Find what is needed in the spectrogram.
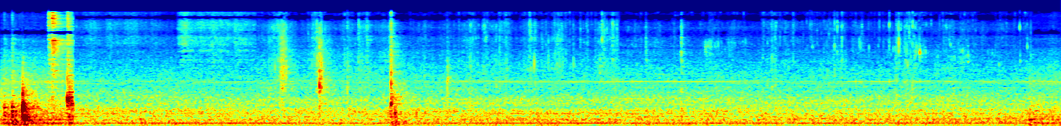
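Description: Quartered Napa cabbage handled in a stainless steel bowl: a few short sharp crinkles and knocks in the first five seconds, the loudest about a second in, over a steady low hum.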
